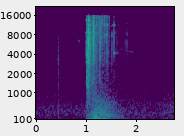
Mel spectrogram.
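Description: A deep booming sound effect plays.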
